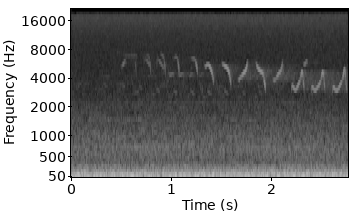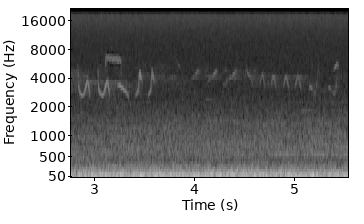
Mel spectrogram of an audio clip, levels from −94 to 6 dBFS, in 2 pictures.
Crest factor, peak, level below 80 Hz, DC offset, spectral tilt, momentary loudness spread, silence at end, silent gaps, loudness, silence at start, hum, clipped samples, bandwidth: 12 dB; -16 dBFS; -30 dBFS; under 0.1%; -6 dB/octave; 1 LU; 0 s; none; -31 LUFS; 0 s; none; under 0.1%; 19.5 kHz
